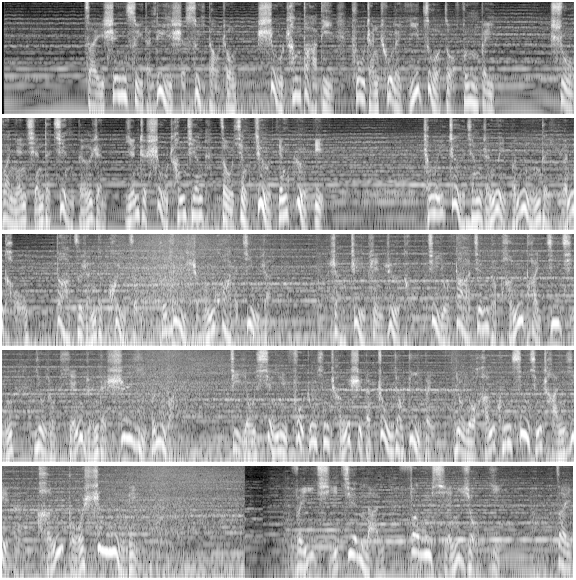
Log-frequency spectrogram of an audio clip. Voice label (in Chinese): 男 宣传片 人文宣传片; 寿昌人文宣传片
